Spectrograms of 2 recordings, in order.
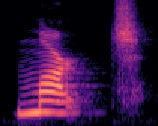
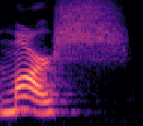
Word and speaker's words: March: So this one has that R vowel, R, and then the ch sound. So make sure it's a burst and not a continuous sound. So if it's a continuous sound, it's going to come out as shh. And I don't want that. We want a burst sound. March, not marsh, March.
